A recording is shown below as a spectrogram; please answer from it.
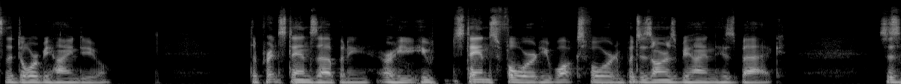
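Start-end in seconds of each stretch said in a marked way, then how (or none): none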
